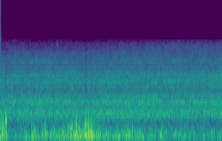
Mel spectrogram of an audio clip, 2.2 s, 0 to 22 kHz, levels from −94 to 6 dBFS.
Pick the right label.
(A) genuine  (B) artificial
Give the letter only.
A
